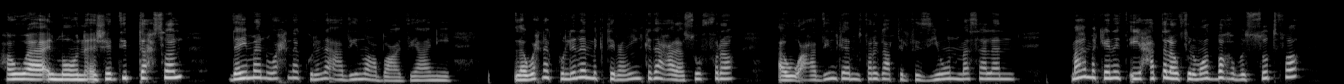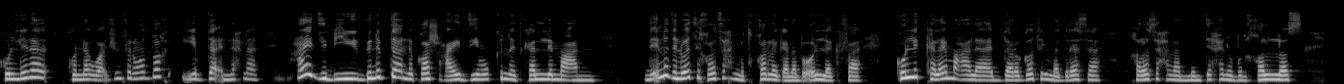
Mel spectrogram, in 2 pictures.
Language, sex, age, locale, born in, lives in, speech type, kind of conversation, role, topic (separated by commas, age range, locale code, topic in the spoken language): Arabic, female, 18-19, ar-EG, Egypt, Greece, conversation, advice, user, إزاي أتعامل مع توترات العيلة لما الآراء بتختلف في التجمعات العائلية؟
